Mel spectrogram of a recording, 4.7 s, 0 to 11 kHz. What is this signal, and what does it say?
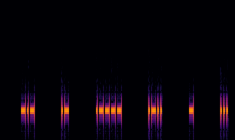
Morse code, heard as a keyed tone, about 40 wpm, spaced as for 14 wpm, 700 Hz. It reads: KA1LTS
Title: USA Call Signs - 6x Character Spacing - 40wpm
